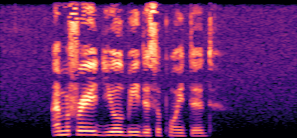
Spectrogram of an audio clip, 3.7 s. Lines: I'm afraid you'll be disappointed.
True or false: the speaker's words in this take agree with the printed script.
true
